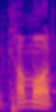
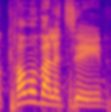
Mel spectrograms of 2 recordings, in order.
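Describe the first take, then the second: First: Said in the usual way. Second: Loud, high cheer; cheering shout. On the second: Real, not acted. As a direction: urge him on loudly. Cheering rider on.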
